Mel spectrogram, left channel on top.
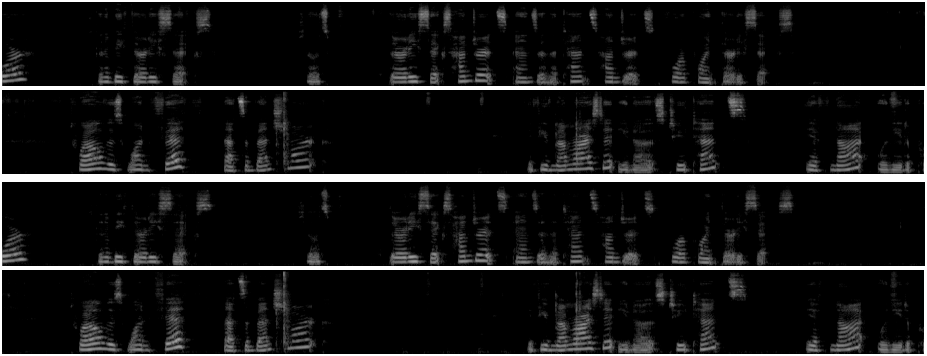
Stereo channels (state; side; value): normal; both; correlation 0.52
